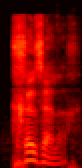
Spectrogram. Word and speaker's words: gezellig: That's a soft G. That was a soft G. It's gezellig, if you wanna go nice northern.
